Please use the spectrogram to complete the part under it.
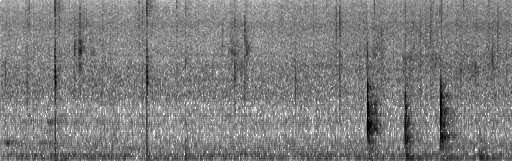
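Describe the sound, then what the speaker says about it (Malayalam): Dried red chillies fry in a pan with onion and coconut: a soft, steady sizzle broken by scattered sharp pops and stirring scrapes, close by. "ഞാനിപ്പോൾ ഇനി വറ്റൽമുളക് ചേർക്കുകയാണ്."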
